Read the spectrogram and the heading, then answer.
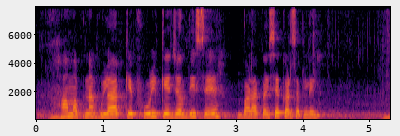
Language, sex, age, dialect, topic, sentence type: Magahi, female, 31-35, Western, agriculture, question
